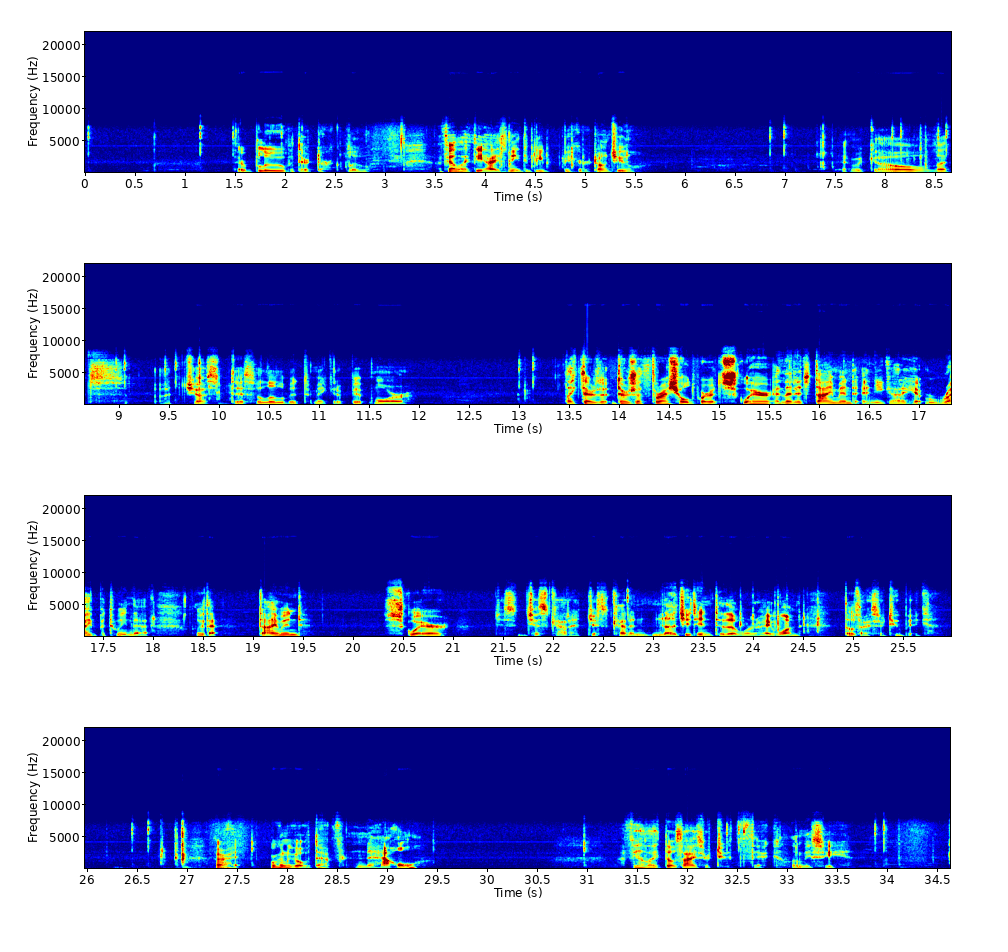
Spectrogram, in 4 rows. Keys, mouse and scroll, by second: 0.2 click, 1.5 click, 2.6 scroll up 1, 4.3 Tab, 4.9 a, 5.3 s, 6.9 click, 7.4 scroll up 1, 8.1 click, 8.6 shift+click, 9.0 shift+double click, 9.5 shift+click, 10.0 s, 13.0 click, 17.8 click, 18.0 s, 22.6 s, 22.6 click, 24.3-24.6 typing, 26.5 click, 26.9 Tab, 27.7 middle click, 28.0 middle click, 30.1 middle click, 32.4 click, 34.1 click.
